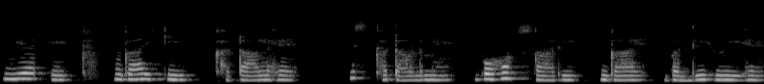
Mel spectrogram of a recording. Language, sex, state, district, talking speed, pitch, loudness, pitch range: Hindi, female, Uttar Pradesh, Etah, 120 wpm, 210 Hz, -31 LUFS, 205-235 Hz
